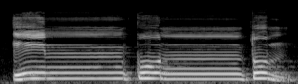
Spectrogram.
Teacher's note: ان پر غنہ کرنا ہے، کن پر بھی آپ نے غنہ کرنا ہے۔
